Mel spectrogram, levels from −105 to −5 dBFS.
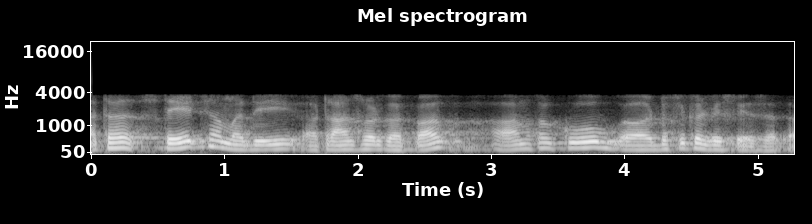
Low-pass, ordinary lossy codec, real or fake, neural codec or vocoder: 3.6 kHz; none; fake; autoencoder, 48 kHz, 32 numbers a frame, DAC-VAE, trained on Japanese speech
